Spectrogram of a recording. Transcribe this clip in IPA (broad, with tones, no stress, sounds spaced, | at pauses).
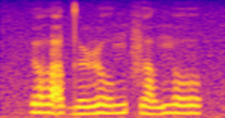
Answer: ʉ˦ lˠ a̰˨ lˠ d̪ ʉ˦ ɭ oː˦ ŋ f ɨ˨˦ lˠ n̪ o˦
